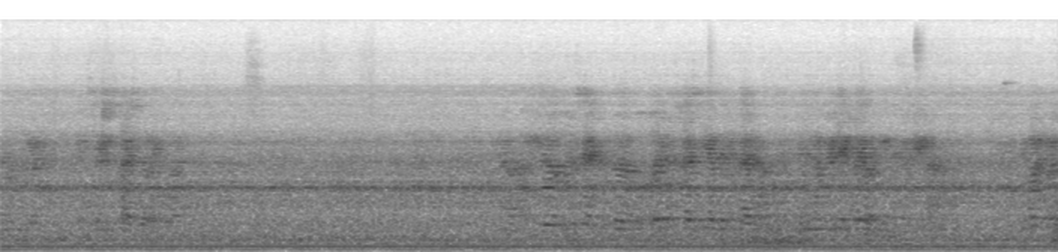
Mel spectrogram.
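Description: Steady room hum and hiss, with a constant mid-pitched tone, typical of a PA system or projector in a lecture hall. Low voices murmur over it now and then, more in the second half.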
